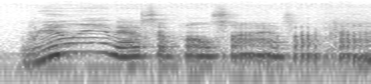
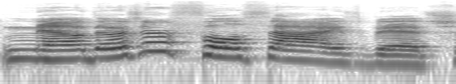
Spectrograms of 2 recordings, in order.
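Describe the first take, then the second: First: Small, high, hushed questioning voice; meek disbelief. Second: Higher, drawn-out imagined retort; mock correction. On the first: Acted. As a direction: shrink back, softly and high, doubting it. Her acted meek reply to correction. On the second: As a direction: play a viewer slowly setting her straight. Imagined viewer correcting her.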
